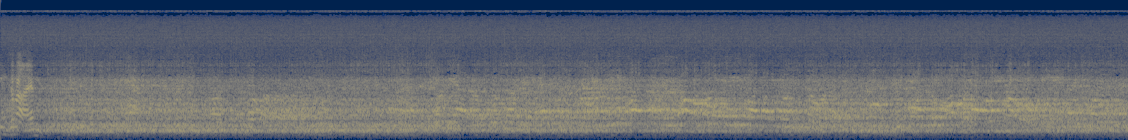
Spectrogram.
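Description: A large crowd cheers and shouts in an echoing arena.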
